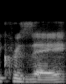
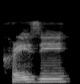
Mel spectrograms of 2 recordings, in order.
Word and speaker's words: Crezee: Riley Crezee (crih-zay) is how you say it. Kind of a hard last name to pronounce. So most people just call me like crazy. Perfect. Or creez.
